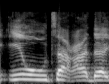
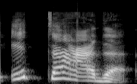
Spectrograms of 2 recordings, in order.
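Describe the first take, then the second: First: The word begins with an l sound. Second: The word begins with a doubled t sound. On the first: The speaker calls it wrong. "you don't say il ta'ada" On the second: The speaker calls it right. "you say it ta'ada"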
